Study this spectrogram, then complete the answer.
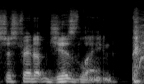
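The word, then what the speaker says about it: Ghislaine: No, it's you got to emphasize the jizz. Um that's just how it's pronounced. It's British.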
